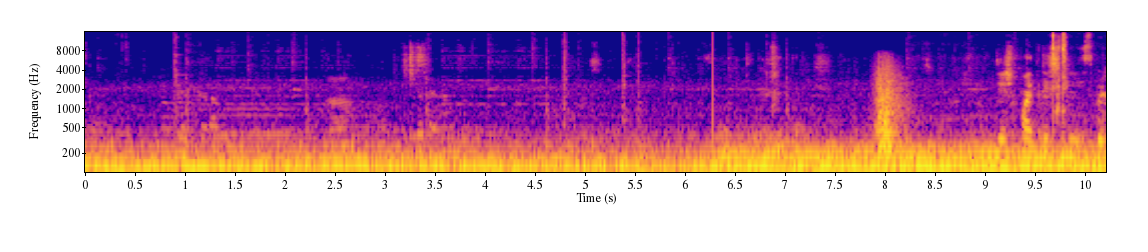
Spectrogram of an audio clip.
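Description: Steady low rumble of a Haramain high-speed train heard from inside the carriage while it runs at speed. The rumble grows a little stronger about six seconds in.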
